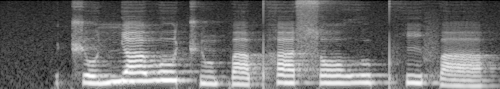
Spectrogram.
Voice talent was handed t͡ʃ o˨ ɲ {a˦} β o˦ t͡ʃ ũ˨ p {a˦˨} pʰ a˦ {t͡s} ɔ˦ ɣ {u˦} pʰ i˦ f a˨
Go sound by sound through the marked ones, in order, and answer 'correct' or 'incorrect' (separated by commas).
correct, incorrect, incorrect, correct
